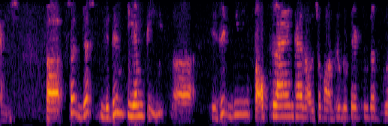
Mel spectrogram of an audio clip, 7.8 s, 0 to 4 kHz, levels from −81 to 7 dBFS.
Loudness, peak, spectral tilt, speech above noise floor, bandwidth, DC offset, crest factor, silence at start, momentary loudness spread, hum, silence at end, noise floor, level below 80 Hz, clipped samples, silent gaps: -24 LUFS; -6 dBFS; -10 dB/octave; 32 dB; 4 kHz; under 0.1%; 18 dB; 0 s; 17 LU; none; 0 s; -55 dBFS; -68 dBFS; under 0.1%; none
